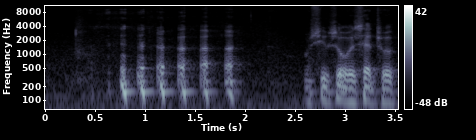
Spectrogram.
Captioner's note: chuckles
